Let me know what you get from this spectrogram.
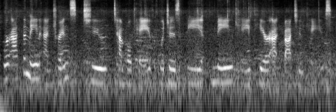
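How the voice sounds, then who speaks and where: A woman in her thirties talking to a handheld camera outdoors at a cave temple, earnest and deliberate as she lists details. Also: mid-range voice, fairly even intonation, loud music behind the voice, low-quality recording. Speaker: travel vlogger. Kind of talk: casual travel vlog talk to camera. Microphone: handheld camera selfie framing. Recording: outdoor noise behind.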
